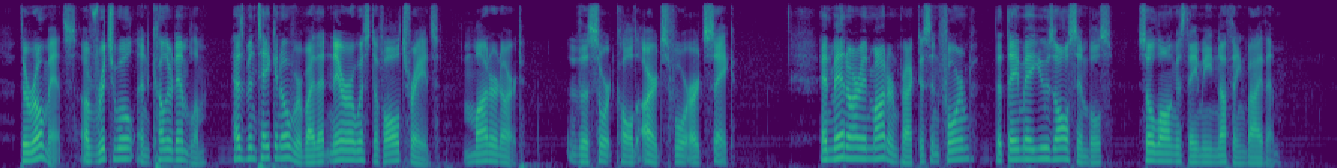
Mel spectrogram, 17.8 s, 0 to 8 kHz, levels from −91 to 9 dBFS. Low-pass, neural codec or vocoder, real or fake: 7.2 kHz; none; real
